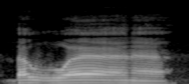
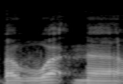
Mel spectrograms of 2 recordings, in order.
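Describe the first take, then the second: First: بوانا with a long aa and no glottal stop; smooth drawn-out aa in بوانا; hamza as alif. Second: Said in the usual way. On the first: Shown as a demonstration. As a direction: say بوانا slowly as "bawwaanaa". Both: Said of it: "ببدال الهمزة ألفا مادية".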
